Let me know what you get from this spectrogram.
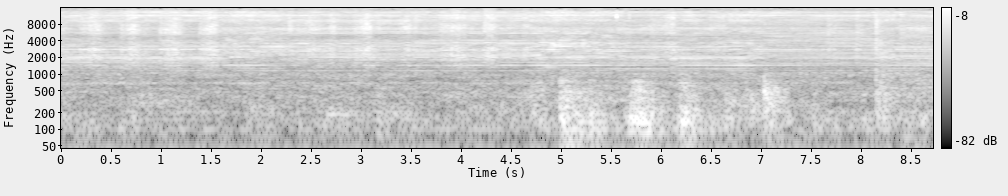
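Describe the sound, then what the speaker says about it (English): A small electric hair clipper buzzes steadily and closely throughout while cutting hair into a punk-style bob, with slightly louder cutting bursts in the middle and no talking. "Go to my small clipper again. And you can see how sharp this tool is."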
